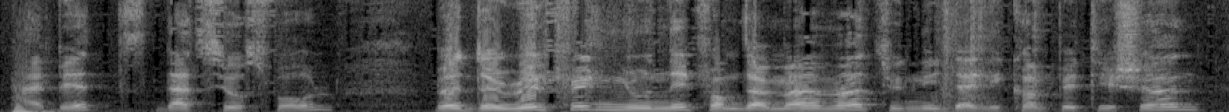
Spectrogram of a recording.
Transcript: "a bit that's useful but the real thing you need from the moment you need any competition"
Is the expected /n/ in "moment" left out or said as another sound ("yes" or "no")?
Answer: yes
